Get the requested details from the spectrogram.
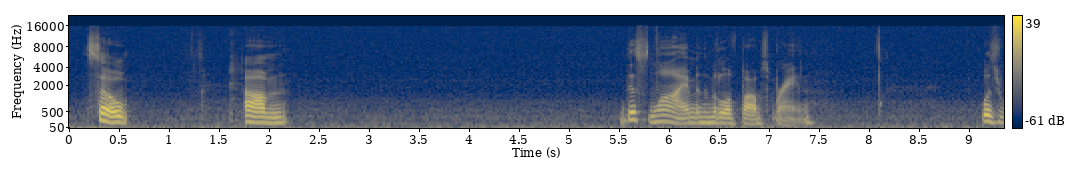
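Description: A middle-aged woman speaks calmly in short bursts, close by, with pauses.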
